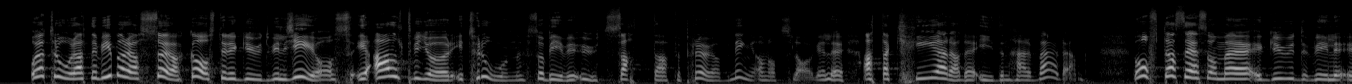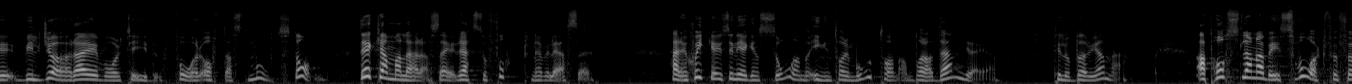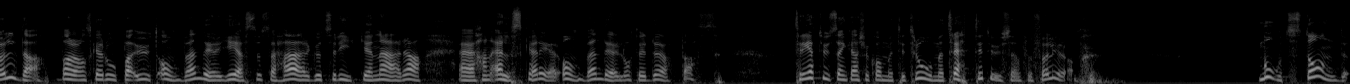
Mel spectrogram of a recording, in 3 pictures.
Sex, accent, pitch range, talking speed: female, native, 205-270 Hz, 175 wpm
